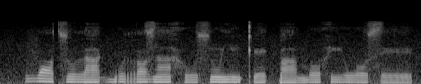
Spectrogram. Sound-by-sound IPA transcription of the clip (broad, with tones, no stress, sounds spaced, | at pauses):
v ɔ˦˨ t͡s u˨ l a˨ ɡ͡b u˦ r ɔ˦ z ã˦ h u˨ s ũ˦ j ĩ˦ kʼ e˨˦ k͡p aː˨ m oː˦ h iː˦ w o˦ s eː˨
